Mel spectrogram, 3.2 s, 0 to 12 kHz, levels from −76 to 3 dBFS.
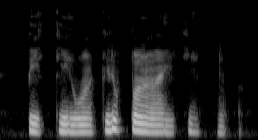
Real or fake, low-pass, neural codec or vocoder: fake; 9.9 kHz; autoencoder, 22.05 kHz, a latent of 192 numbers a frame, VITS, trained on one speaker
